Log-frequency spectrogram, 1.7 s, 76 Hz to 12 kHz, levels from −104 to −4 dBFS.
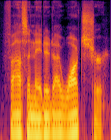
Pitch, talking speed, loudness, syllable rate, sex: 90 Hz, 145 wpm, -17 LUFS, 5.1 syllables/s, male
